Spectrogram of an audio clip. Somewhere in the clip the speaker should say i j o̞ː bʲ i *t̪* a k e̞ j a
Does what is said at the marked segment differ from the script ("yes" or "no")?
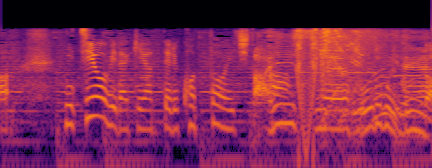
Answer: yes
